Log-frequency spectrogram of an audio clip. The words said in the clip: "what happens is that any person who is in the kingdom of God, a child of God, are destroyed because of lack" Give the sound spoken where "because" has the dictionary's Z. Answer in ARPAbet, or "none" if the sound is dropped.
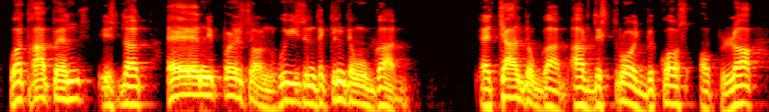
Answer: S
